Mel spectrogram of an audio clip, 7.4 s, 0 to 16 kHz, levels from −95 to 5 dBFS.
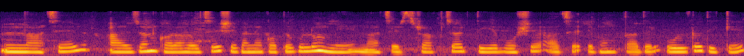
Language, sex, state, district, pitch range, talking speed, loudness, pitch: Bengali, female, West Bengal, Kolkata, 195-230 Hz, 135 wpm, -16 LUFS, 205 Hz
